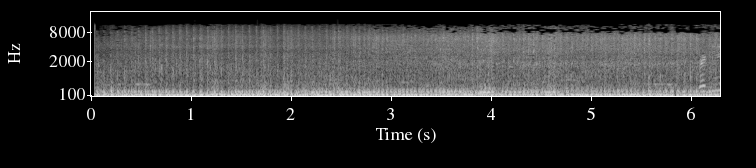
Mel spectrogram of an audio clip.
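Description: ATV (quad bike) engine running steadily as the machine rides along a rough trail, a loud low rumble heard close up from on board the quad.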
